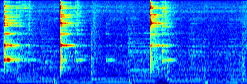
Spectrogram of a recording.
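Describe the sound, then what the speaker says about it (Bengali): A spoon clinks against a bowl while chopped tomato, green and ripe chili and coriander are mixed, with two sharp clinks amid steady scraping and stirring, close and alone. "সমস্ত উপকরণগুলো আমি ভালো করে আগে মিশিয়ে নেব"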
